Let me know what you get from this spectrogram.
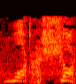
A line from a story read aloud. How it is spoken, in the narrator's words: shouted Coach Wilson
